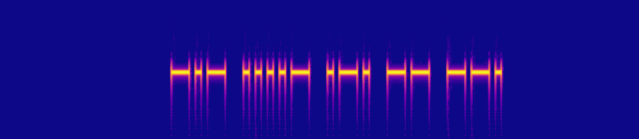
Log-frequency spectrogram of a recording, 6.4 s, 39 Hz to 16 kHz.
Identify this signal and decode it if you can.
Morse code, heard as a keyed tone, about 20 wpm, 700 Hz. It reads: K4RMG
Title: USA Call Signs - 5 Characters - Repeated 3x - 20wpm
